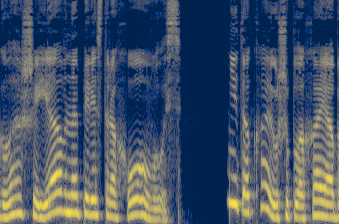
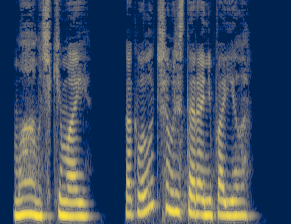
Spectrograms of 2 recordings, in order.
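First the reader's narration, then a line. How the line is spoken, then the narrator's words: Contented breathy exclamation. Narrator (Russian): выдохнула Полина, довольно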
